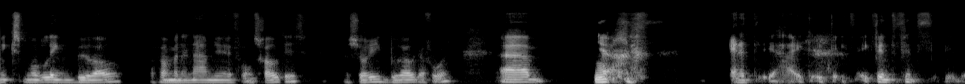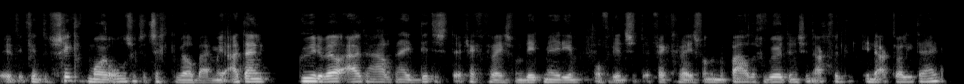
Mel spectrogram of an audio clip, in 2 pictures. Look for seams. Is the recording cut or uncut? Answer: cut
